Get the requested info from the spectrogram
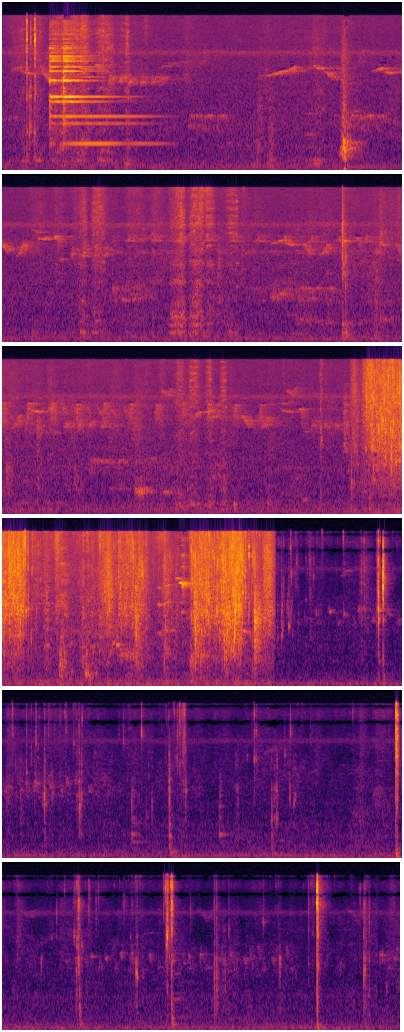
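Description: Cleaver slicing raw pork on a wooden chopping block, with scattered knocks of the blade on the wood and small birds chirping in the background. A short chime from a subscribe-button effect plays near the start, and a rushing noise lasts about four seconds around the middle.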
